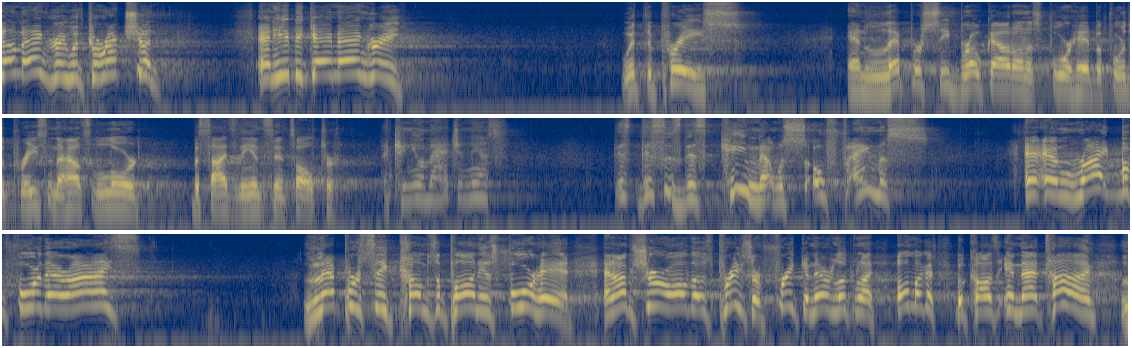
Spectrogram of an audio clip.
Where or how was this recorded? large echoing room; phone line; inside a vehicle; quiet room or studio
large echoing room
